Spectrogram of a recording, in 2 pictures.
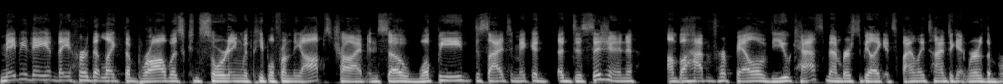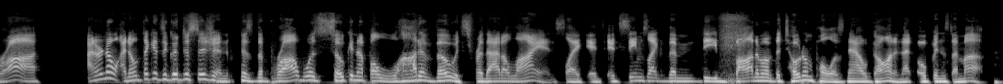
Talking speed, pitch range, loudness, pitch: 265 wpm, 135-165 Hz, -19 LUFS, 145 Hz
